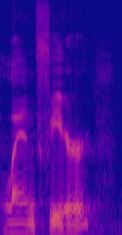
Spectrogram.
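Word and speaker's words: Lanphier: And the movement itself is attributed to a man named Jeremiah Lanfear. That's his name, that's how you say it.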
